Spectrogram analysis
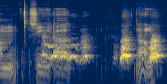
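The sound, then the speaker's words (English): Dogs bark and yip in short bursts mixed in with people talking over them. “guest starring my dogs. Yeah. They're rooting for Psylocke.”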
